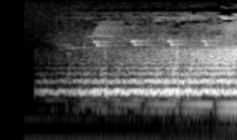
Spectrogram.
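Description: Background music fading in: a sustained, buzzy chord that swells in loudness, with a light high note repeating a few times a second.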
